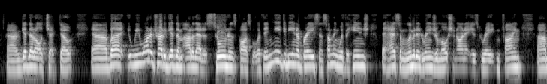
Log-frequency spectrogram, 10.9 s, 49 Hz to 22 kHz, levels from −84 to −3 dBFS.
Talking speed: 270 wpm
